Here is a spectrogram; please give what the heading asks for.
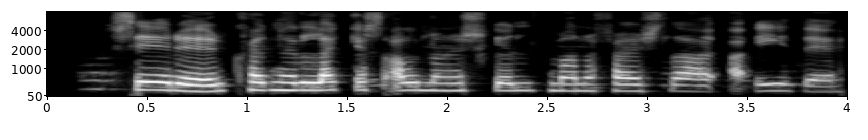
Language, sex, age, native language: Icelandic, female, 15, Icelandic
